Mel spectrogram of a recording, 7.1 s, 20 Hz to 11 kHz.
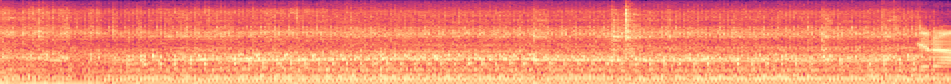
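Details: Oliver 550 tractor during a tune-up, held at the target idle speed: an even, low-pitched, firm idle with no stumbling or hunting, steady enough that it won't stall. This is the idle level the too-low setting should be raised to.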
